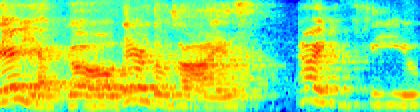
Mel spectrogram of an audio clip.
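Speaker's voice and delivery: ordinary talk, nothing marked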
